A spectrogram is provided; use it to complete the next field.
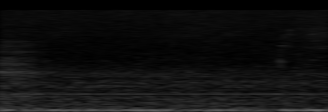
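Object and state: Nothing is struck.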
